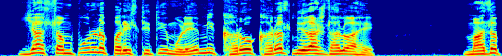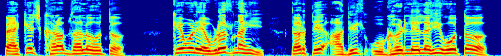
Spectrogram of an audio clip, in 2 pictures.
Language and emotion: Marathi, angry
